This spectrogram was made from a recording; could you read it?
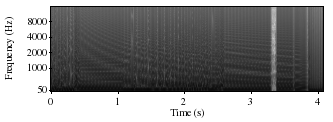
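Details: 2016 Minimoog Reissue synthesizer with all three oscillators on: buzzy low drone broken by crackles, clicks and brief cutouts when changing octaves, worst on oscillator three; noisy octave rotary switches.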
